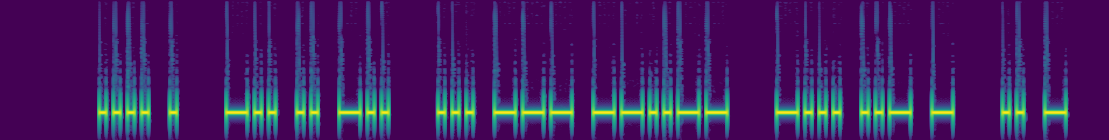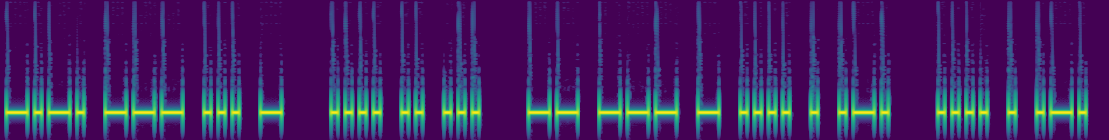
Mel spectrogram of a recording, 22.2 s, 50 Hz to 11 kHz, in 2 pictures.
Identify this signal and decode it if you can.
Morse code, heard as a keyed tone, about 17 wpm, 700 Hz. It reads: HE DID SO, BUT IT COST HIS MOTHER HER
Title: Sentences from Top 1000 Words - Review Part 5 - 17wpm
